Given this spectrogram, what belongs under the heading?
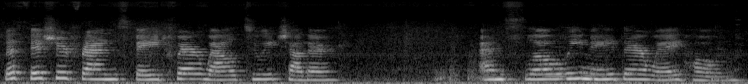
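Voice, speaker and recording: A woman narrates a children's tale at a very slow, careful pace, pausing gently between phrases. Her voice sits a little high. It echoes around the room, with some background noise. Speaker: puppet show storyteller. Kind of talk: children's storytelling, scripted narration. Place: indoor room at a live puppet show. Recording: roomy echo, clear background noise.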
